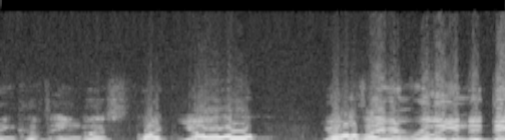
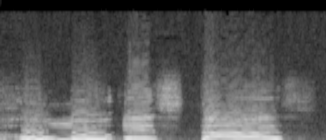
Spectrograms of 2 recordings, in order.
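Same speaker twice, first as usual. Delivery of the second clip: very slow, higher, louder "¿Cómo estás?"; slowed-down Spanish; 7 semitones higher, 5 dB louder, much slower than usual. Retold or imitated. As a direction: spell it out slowly for a native speaker. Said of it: "I hate how you slow it down".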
